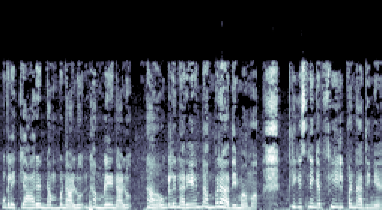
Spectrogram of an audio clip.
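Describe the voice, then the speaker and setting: A gentle young wife from a cartoon serial, pleading through tears with a very high, thin voice. Her words come soft and respectful, always close to crying. A faint hiss sits under the recording. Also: brisk. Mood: tearful.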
